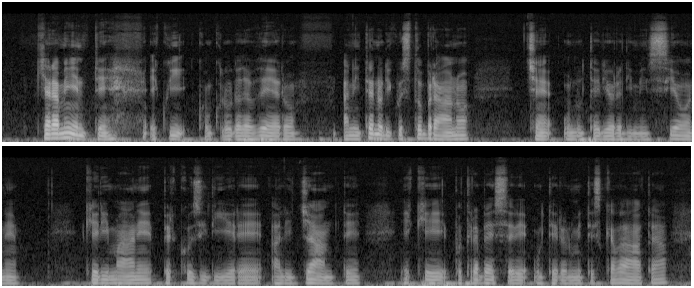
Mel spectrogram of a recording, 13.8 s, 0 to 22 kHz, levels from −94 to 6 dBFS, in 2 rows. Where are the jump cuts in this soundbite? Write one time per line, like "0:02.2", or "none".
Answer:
0:03.4

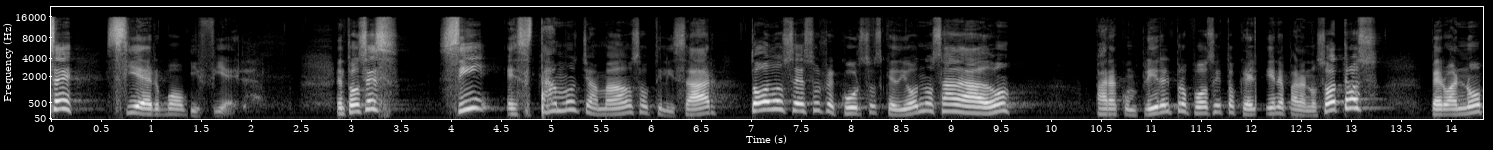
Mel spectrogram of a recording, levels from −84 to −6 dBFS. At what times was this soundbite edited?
0:01.4

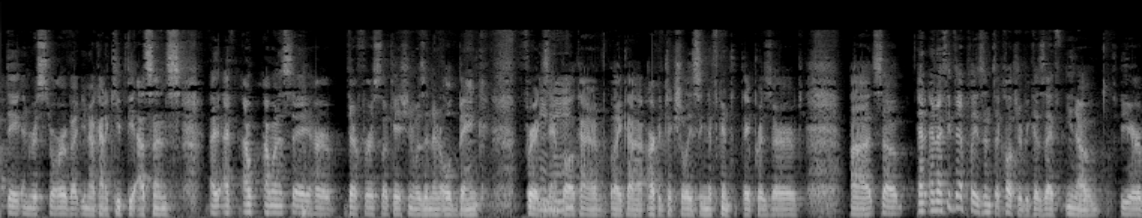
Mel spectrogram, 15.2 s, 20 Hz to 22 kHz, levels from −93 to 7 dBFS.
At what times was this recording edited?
none

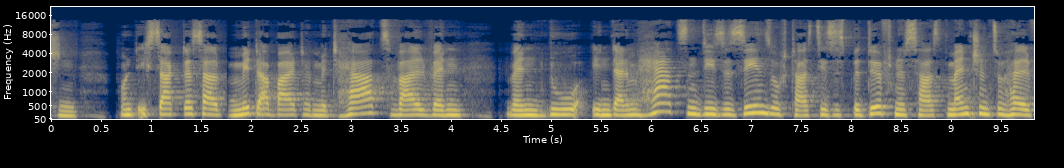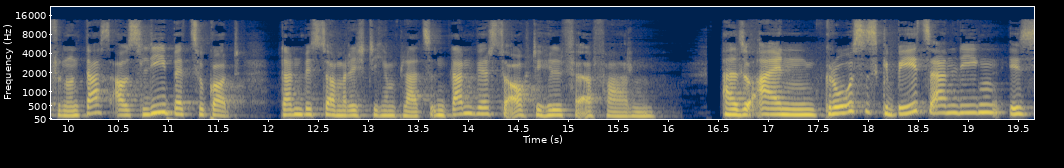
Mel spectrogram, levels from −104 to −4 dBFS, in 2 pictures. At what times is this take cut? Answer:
0:16.4

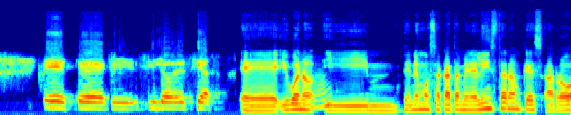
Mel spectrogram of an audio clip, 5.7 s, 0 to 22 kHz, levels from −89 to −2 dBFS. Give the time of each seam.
0:01.1
0:02.4

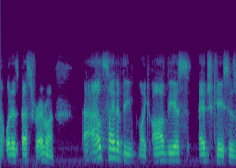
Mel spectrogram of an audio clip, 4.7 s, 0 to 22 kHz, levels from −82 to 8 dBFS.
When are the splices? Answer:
none

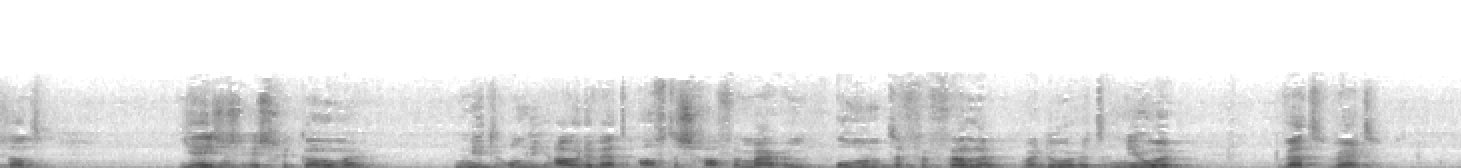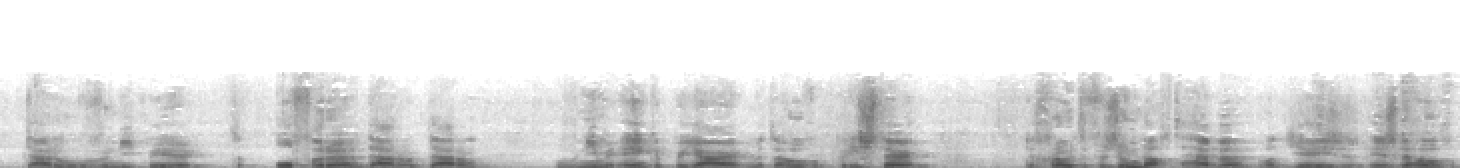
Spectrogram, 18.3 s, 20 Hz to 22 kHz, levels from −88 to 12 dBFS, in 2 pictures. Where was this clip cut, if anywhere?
0:11.8

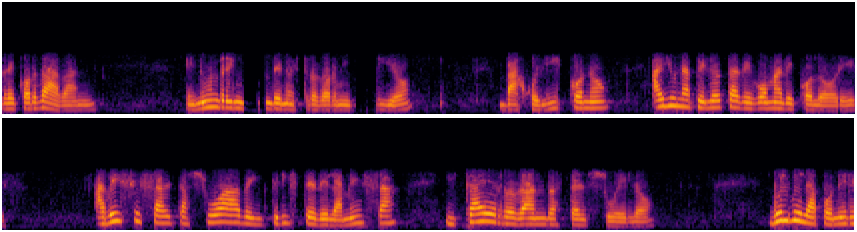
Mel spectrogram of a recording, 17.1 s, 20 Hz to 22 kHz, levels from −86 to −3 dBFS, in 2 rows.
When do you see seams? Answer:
none

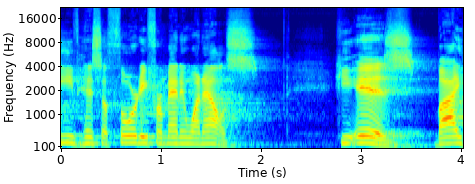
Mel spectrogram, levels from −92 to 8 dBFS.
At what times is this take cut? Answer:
0:02.6

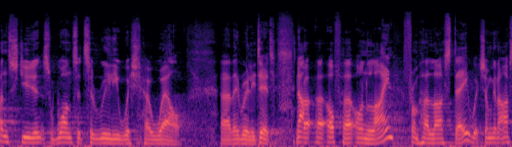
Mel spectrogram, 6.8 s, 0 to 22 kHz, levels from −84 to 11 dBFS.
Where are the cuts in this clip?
0:04.0

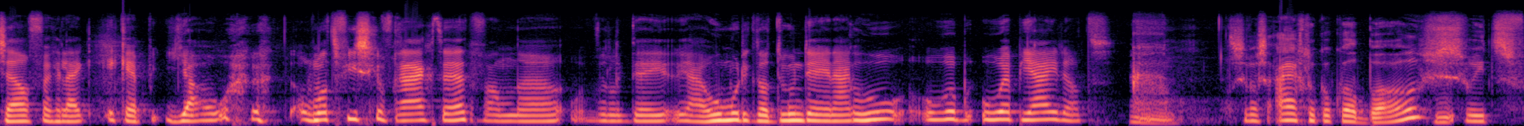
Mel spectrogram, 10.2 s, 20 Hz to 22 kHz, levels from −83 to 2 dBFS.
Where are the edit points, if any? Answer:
0:03.1
0:05.7
0:07.5

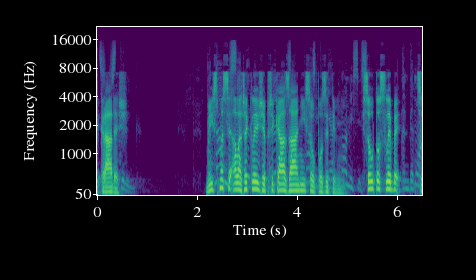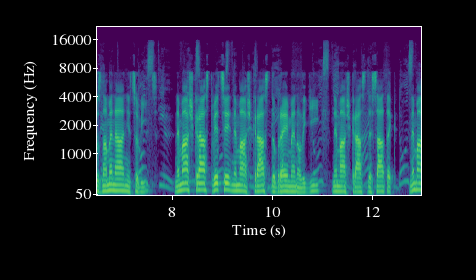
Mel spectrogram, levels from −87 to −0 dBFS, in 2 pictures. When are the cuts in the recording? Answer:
0:06.3

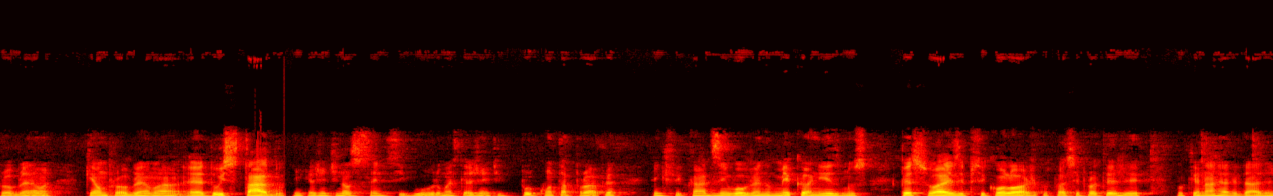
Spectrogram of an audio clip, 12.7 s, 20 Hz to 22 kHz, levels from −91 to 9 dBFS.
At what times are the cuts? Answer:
0:02.8

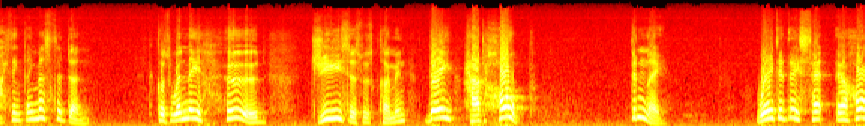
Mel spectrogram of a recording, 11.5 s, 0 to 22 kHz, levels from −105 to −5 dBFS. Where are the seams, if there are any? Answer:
none

